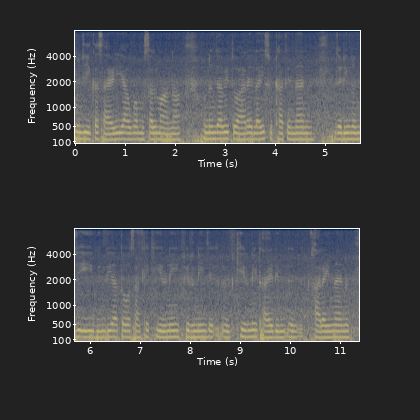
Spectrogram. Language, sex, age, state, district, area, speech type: Sindhi, female, 45-60, Delhi, South Delhi, urban, spontaneous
